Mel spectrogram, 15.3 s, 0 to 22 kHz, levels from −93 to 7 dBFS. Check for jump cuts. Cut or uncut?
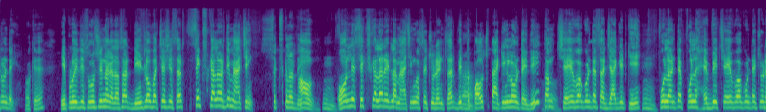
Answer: cut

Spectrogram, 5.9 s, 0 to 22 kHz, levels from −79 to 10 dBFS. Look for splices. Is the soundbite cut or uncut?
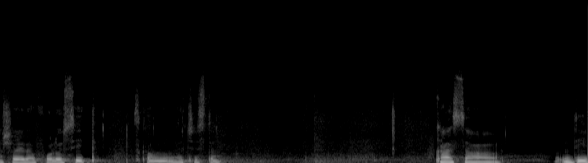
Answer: cut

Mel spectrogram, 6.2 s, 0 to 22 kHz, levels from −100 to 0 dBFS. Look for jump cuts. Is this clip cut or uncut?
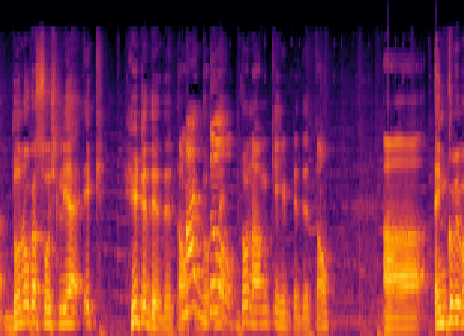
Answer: uncut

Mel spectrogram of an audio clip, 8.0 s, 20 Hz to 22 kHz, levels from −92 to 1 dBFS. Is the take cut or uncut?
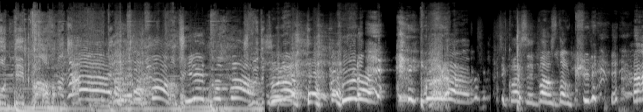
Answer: uncut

